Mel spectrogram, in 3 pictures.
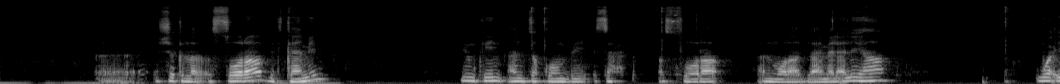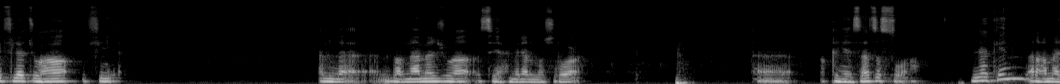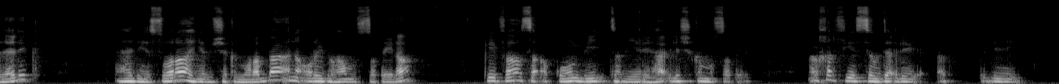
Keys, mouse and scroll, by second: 4.8 click, 6.2-9.8 drag.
